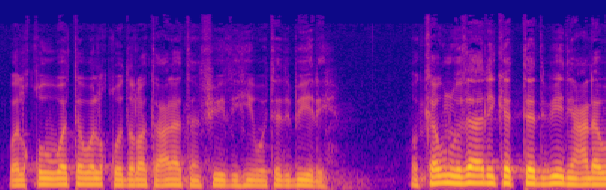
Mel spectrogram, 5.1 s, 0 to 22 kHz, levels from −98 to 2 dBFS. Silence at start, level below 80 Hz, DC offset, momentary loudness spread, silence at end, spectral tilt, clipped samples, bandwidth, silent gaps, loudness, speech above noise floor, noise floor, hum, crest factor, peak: 0.1 s; -48 dBFS; under 0.1%; 9 LU; 0 s; -9.5 dB/octave; under 0.1%; 10 kHz; none; -17 LUFS; 40 dB; -56 dBFS; none; 16 dB; 0 dBFS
